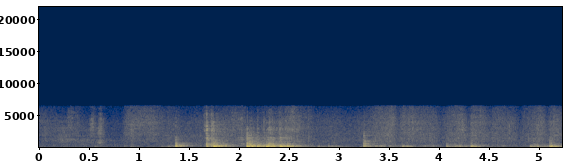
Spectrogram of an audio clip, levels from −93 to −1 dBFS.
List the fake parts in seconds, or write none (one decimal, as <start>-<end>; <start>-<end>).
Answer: none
